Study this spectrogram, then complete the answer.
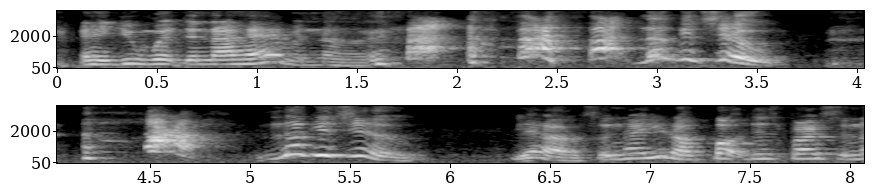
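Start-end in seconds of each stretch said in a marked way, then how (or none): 1.6-2.9 shrieking burst of laughter; high squealing laugh. Real, not acted. Reader cracking up at the cards, high squealing laugh. 2.9-5.9 high, laughing look at you. Real, not acted. Reader teasing the viewer, laughing high and loud.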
